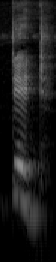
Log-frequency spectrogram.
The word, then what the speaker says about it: dead: Now the next word is dead. Dead, dead. Dead means which is not alive. Okay, the opposite of alive is called dead. And here A is silent.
